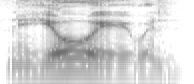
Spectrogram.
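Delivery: nehioewin, stressed on the middle o, slowly; stress moved further along. Shown as a demonstration. Teacher adds a syllable to nehioewin, stress shifted along. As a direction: slowly model nehioewin, peaking on the o after hi. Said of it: "add one more syllable on the end".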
